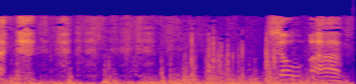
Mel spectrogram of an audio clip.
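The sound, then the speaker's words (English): Wind buffets and rumbles against the microphone outdoors among white spruce, Scots pine and balsam fir on a tree farm, a low steady roar running under people talking throughout. “we'll get back out of the wind here.”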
